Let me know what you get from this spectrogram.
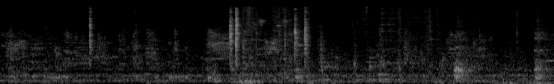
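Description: Birds calling in the background, with a few sharp clicks, the loudest about two and a half and three seconds in.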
